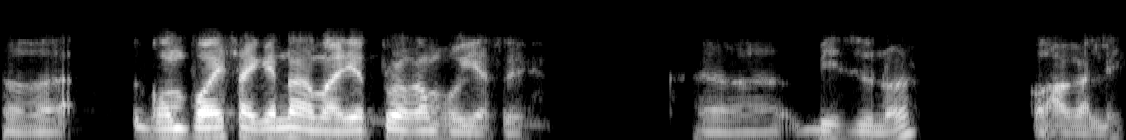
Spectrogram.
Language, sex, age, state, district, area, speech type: Assamese, male, 18-30, Assam, Goalpara, urban, conversation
